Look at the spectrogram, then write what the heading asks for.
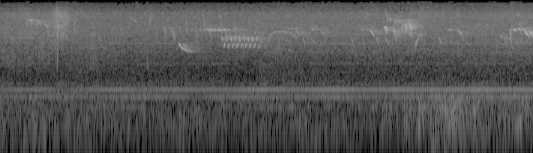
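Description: Small birds chirping, with short rising and falling calls and a brief fast trill, over a steady low hum and a low rumble of background noise.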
